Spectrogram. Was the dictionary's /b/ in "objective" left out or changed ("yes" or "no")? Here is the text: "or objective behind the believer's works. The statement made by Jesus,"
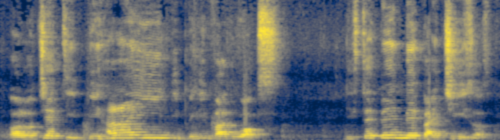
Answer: yes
